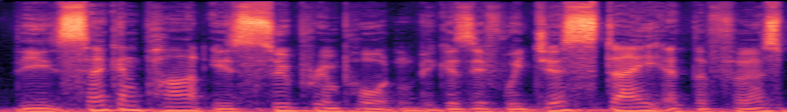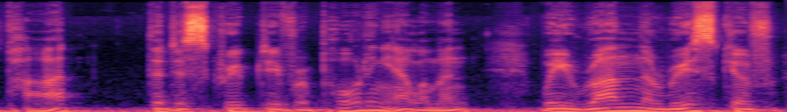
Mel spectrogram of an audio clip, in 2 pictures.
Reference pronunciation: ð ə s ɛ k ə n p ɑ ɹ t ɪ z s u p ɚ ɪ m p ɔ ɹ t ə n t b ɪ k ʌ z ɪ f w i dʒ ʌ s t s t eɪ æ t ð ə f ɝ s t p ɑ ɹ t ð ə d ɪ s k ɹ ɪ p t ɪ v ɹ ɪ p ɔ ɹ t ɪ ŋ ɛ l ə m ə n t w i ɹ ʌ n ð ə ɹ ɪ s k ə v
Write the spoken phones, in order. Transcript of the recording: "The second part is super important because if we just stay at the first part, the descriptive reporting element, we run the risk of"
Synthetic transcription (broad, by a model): ð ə s ɛ k ə n p ɑ ɹ t ɪ z s u p ɚ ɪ m p ɔ ɹ t n b ɪ k ʌ z ɪ f w i dʒ ʌ s t s t eɪ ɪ t ð ə f ɝ s p ɑ ɹ t ð ə d ɪ s k ɹ ɪ p t ɪ v ɹ ɪ p ɔ ɹ t ɪ ŋ ɛ l ə m ə n t w i ɹ ʌ n ð ə ɹ ɪ s k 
